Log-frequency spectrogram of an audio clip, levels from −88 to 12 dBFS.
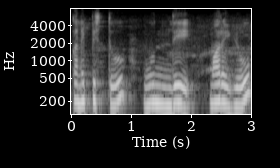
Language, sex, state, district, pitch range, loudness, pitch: Telugu, female, Andhra Pradesh, Sri Satya Sai, 180-210 Hz, -16 LUFS, 195 Hz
